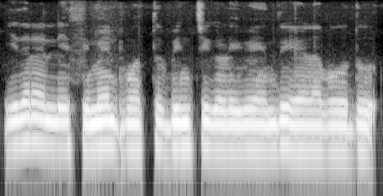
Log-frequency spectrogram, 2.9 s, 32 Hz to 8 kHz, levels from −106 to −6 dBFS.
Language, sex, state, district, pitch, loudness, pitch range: Kannada, male, Karnataka, Koppal, 125 Hz, -14 LUFS, 120-130 Hz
